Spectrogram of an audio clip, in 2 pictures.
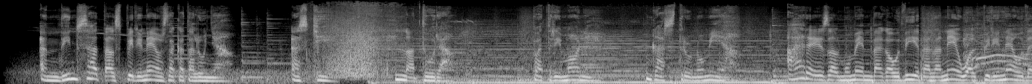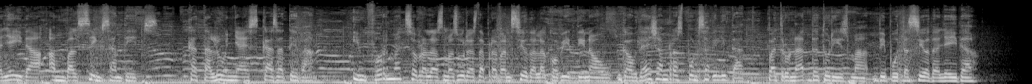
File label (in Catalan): falca radio, CAT; TURISME; LLEIDA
